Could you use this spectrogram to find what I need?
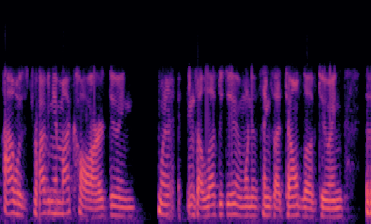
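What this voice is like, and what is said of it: Noticeable regional American accent. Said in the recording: “Oh, I love your accent.”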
